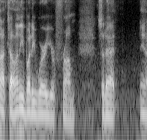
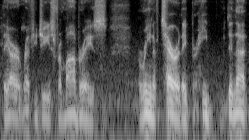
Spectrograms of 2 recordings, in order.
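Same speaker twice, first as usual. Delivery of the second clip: soft, low hushed aside; a quiet secret for his ears only; whisper; 5 semitones lower, 6 dB quieter than usual. Acted. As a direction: lean in and murmur it quietly. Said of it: "I whisper to him".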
